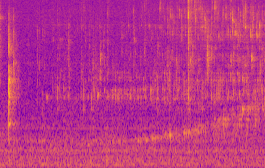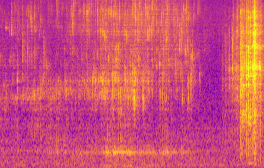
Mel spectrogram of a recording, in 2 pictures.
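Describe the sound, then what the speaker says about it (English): A Sex on the Beach cocktail is poured over ice, a soft, steady liquid stream that rises in pitch as the glass fills, ending with a louder splashy burst near the finish. "So we pour this over ice."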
